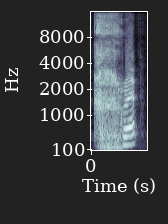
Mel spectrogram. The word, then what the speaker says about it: crepe: It's pronounced crepe. If it doesn't sound like you're strangling an animal when you say it, you're not saying it right.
